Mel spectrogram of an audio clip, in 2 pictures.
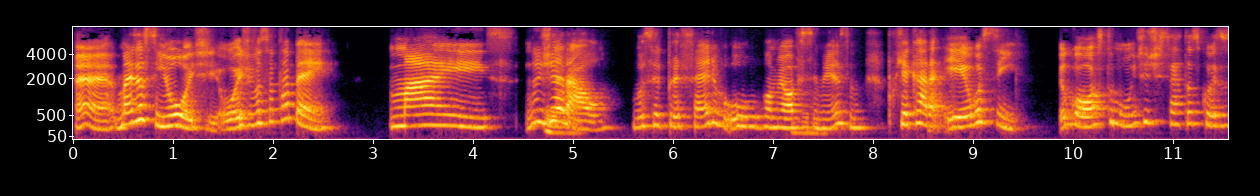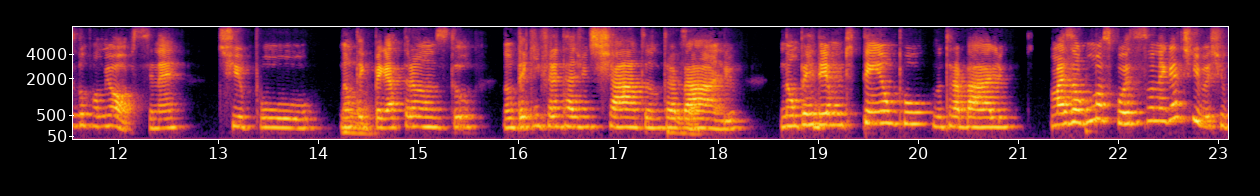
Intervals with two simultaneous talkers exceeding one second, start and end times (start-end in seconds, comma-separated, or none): none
